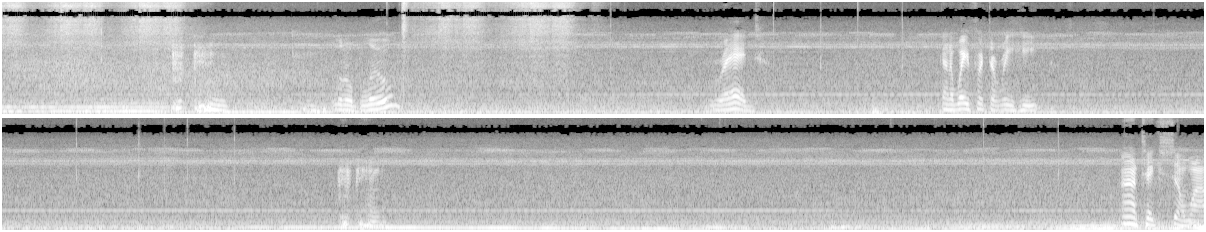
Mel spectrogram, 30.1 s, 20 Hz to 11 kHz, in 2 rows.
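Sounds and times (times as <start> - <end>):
insect chirring: 0.0 - 30.0.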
